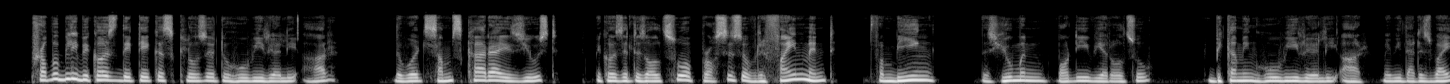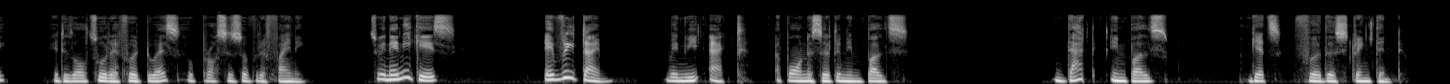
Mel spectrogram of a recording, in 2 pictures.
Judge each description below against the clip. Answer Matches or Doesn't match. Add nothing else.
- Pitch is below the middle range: Doesn't match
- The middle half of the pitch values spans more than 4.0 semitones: Doesn't match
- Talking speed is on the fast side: Doesn't match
